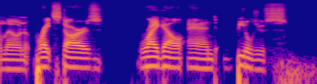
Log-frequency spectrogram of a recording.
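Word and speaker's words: Betelgeuse: bright stars rygel and beetlejuice yes that is actually how you pronounce that star name now the constellation orion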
